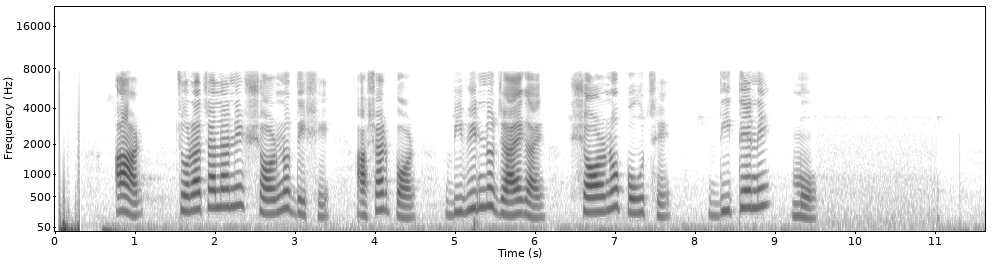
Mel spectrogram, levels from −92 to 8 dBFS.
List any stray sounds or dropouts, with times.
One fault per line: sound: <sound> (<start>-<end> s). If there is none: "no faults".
no faults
